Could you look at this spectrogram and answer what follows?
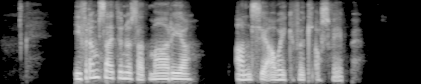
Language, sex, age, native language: Icelandic, female, 50-59, Icelandic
